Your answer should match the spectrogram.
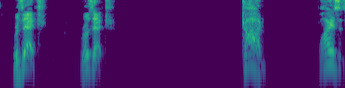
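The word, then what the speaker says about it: Ružić: The Z is like C in V. So, it's so it's r It's a soft C. Ros. Ross sounds ros. So it was the I that I was fucking up. So it's it's like rosette. It's not itch, it's so it's messing up the last bit.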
